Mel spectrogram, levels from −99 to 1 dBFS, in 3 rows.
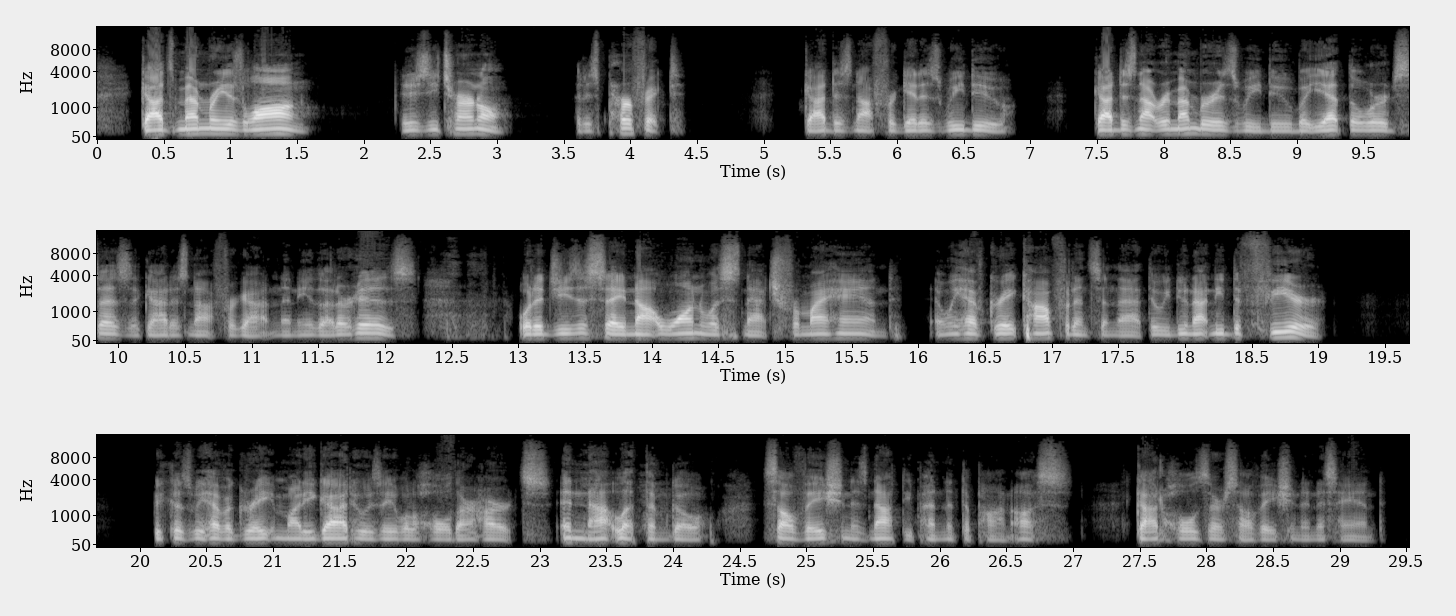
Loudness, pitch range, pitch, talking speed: -21 LUFS, 95-115 Hz, 105 Hz, 195 wpm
